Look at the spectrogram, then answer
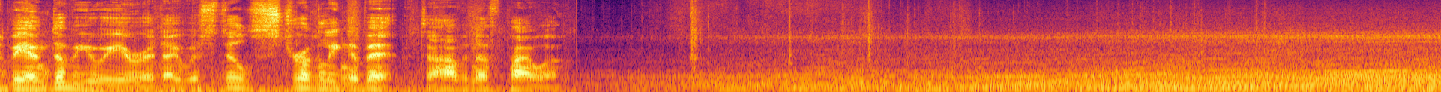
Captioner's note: meaty diesel engine noises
